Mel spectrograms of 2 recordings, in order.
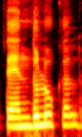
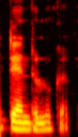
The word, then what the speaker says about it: Tendulkar: call the Sachin Tendulkar?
